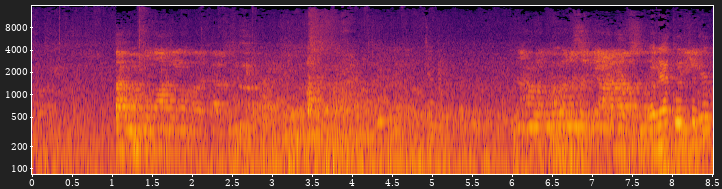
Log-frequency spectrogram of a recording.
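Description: A man chants in a drawn-out voice through a microphone and loudspeaker.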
